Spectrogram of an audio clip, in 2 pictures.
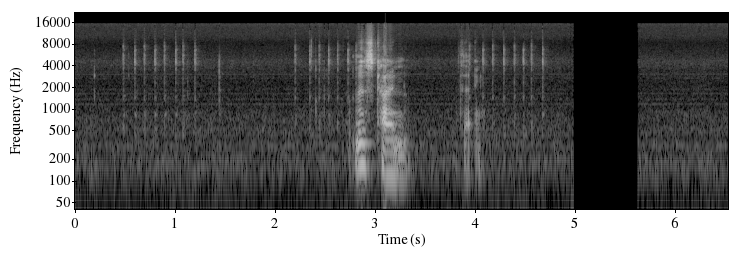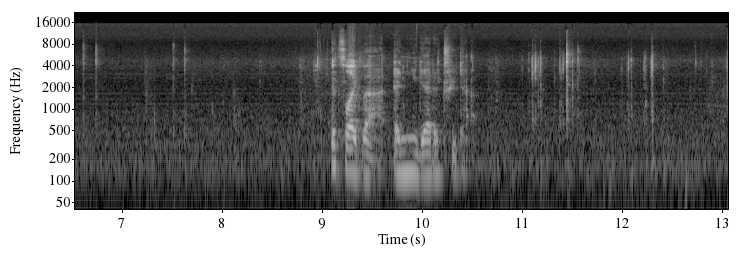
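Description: Soft mouse clicks tap now and then.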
